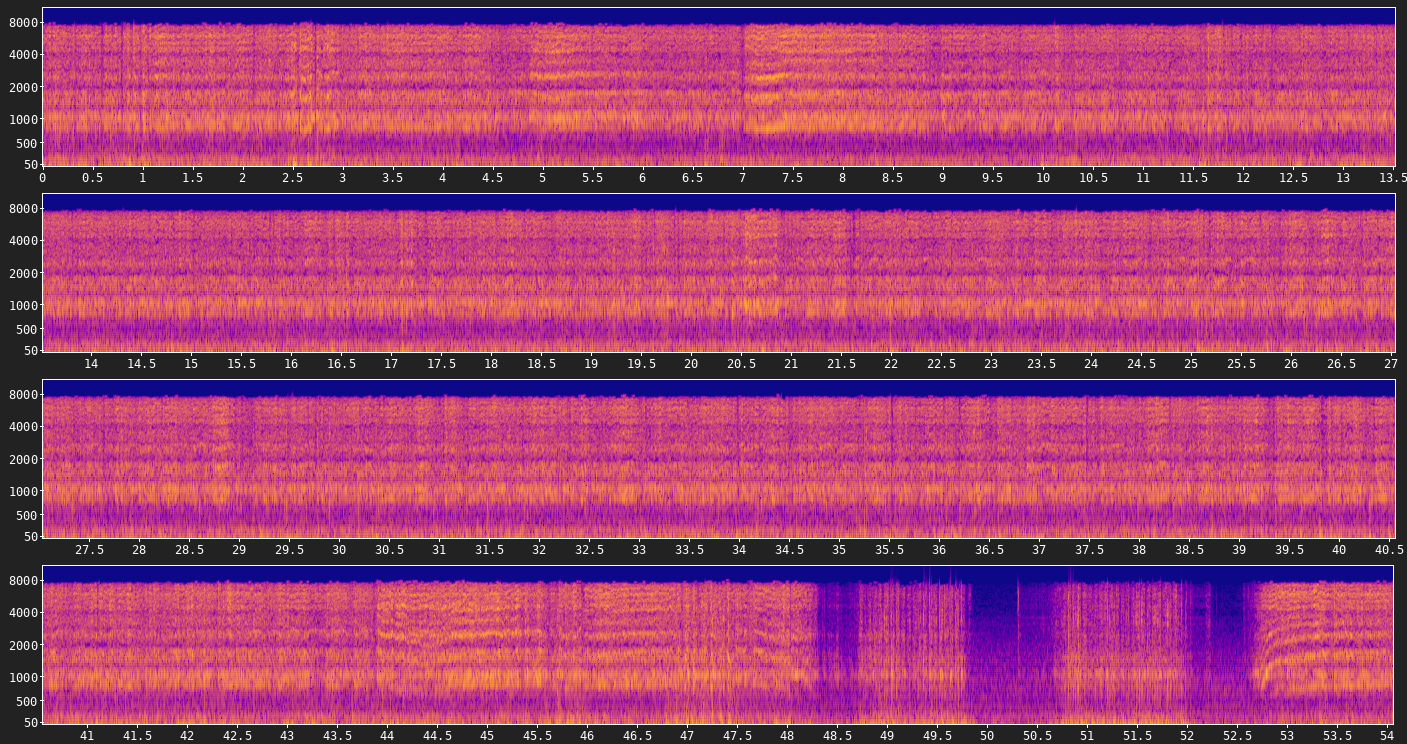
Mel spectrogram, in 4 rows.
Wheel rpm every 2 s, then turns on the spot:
230, 230, 230, 230, 230, 230, 230, 230, 230, 240, 230, 240, 230, 230, 230, 230, 230, 230, 240, 240, 230, 230, 220, 180, 20, 40, 180.
48-52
